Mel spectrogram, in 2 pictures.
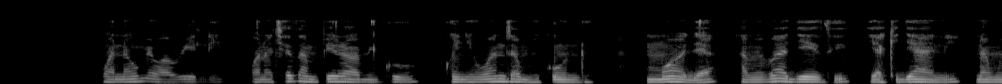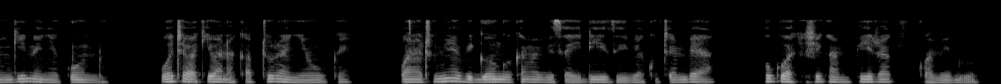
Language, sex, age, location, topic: Swahili, male, 18-24, Kisii, education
